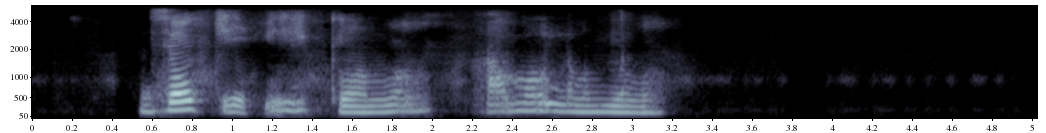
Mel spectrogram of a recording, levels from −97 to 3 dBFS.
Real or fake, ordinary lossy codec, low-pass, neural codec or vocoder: fake; AAC, 24 kbps; 5.4 kHz; codec, 16 kHz, 1 kbps, FreqCodec, larger model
